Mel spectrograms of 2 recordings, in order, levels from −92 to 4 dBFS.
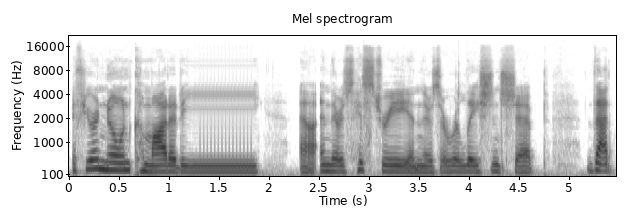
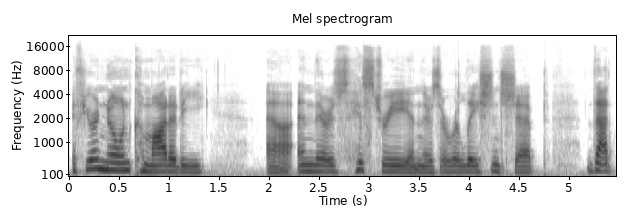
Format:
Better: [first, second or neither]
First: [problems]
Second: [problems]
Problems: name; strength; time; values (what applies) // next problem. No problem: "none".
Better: second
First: audio freezing; at 1.5 s for 0.5 s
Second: none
